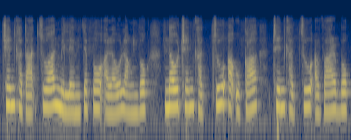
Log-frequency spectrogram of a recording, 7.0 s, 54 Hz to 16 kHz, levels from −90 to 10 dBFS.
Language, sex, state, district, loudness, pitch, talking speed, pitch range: Mizo, female, Mizoram, Aizawl, -17 LUFS, 190 Hz, 170 wpm, 175-210 Hz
